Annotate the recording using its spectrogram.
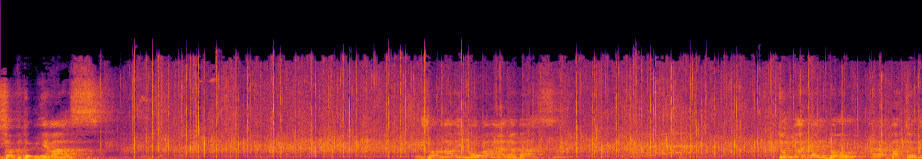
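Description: A small band plays jazz on a stage.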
